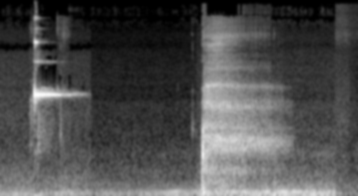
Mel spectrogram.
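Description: One short, high-pitched chirp from a smoke detector, the single warning tone that signals weak batteries.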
